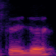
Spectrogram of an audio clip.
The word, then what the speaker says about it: Krieger: So next we're going to talk to Joseph, followed by Krieger. Is that how you say it? It's Krieger, but yeah.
